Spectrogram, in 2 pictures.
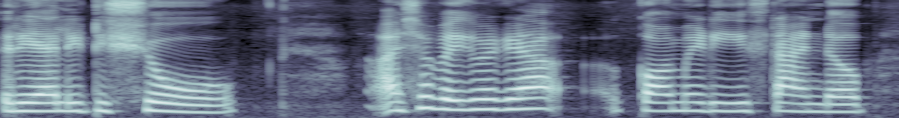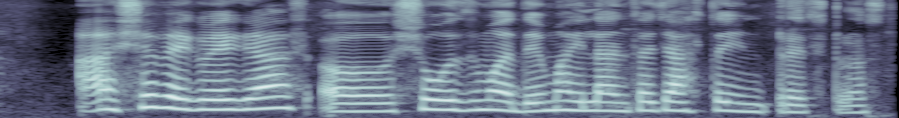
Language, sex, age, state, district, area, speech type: Marathi, female, 18-30, Maharashtra, Ahmednagar, rural, spontaneous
